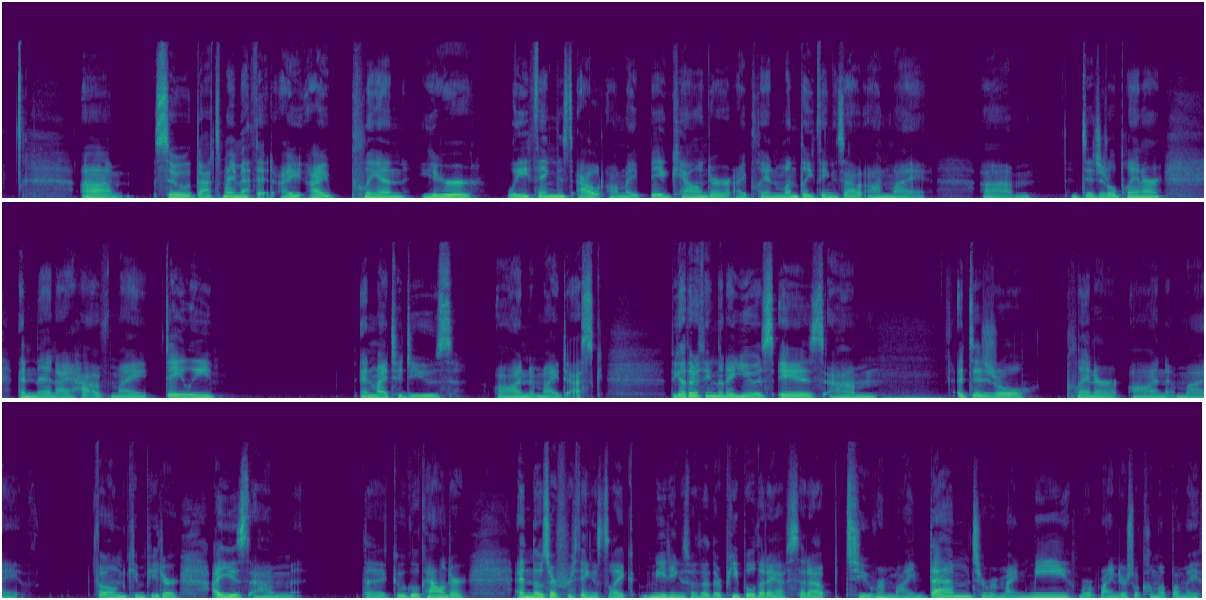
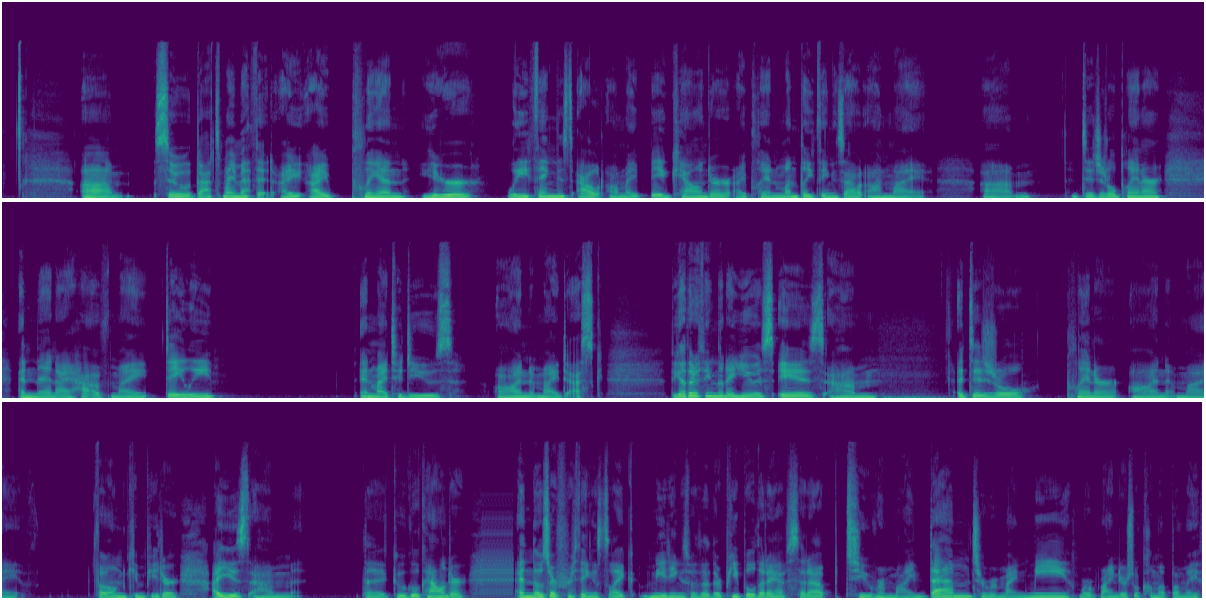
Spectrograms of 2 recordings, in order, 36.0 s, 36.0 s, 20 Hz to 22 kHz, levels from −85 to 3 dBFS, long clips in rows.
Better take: first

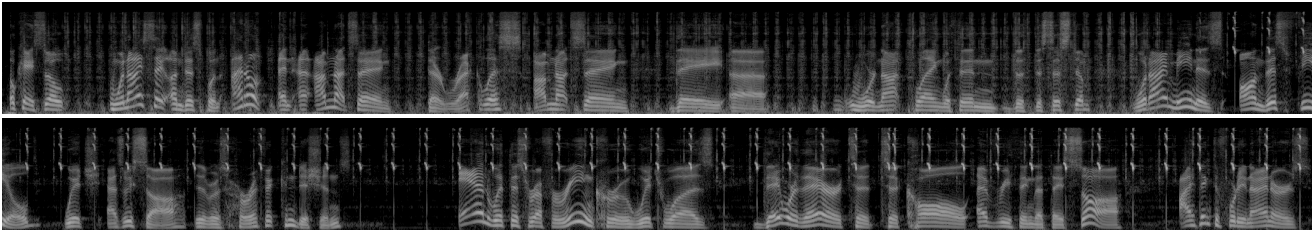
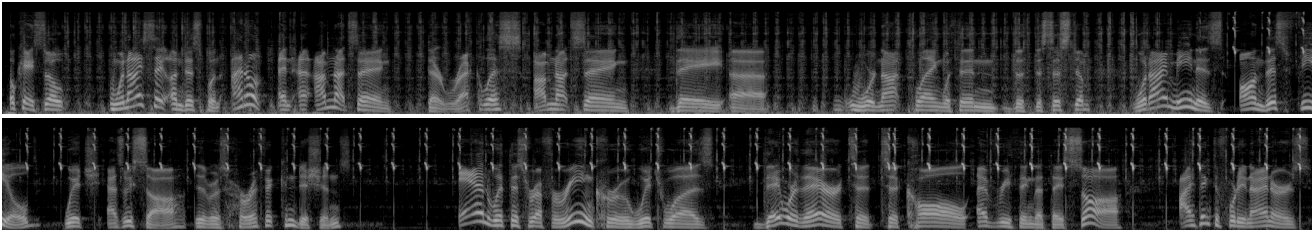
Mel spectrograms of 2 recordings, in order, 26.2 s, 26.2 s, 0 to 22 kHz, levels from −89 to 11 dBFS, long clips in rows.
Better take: neither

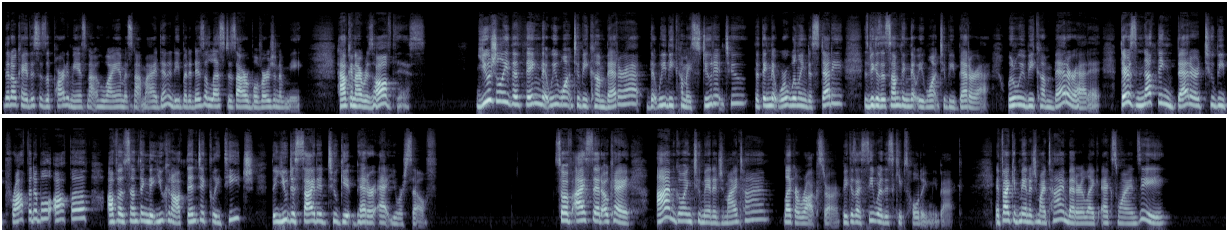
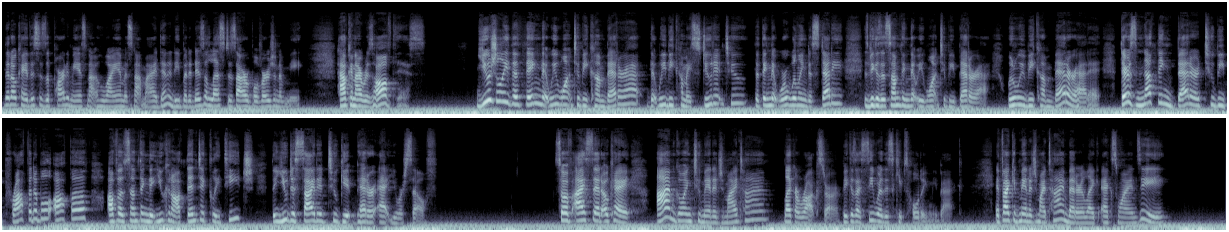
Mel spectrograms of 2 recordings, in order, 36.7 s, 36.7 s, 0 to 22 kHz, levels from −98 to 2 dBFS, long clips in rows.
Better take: first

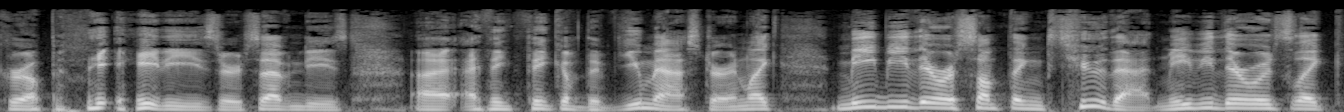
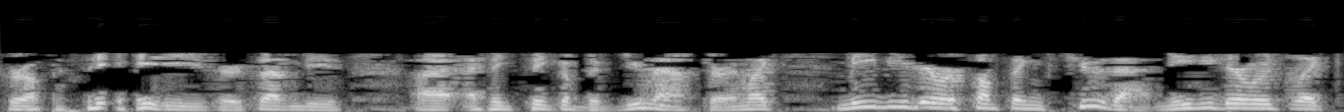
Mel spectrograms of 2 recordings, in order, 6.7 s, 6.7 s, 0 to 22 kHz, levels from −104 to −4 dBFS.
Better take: first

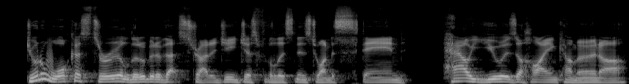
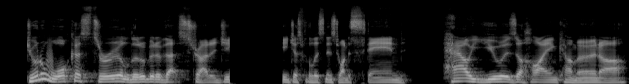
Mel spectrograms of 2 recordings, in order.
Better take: first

